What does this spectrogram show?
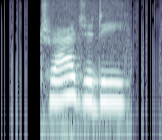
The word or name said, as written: tragedy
